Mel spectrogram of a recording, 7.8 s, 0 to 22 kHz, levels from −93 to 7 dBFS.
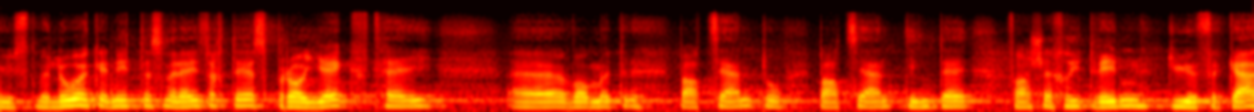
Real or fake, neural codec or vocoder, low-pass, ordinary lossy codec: fake; autoencoder, 48 kHz, 32 numbers a frame, DAC-VAE, trained on Japanese speech; 14.4 kHz; none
